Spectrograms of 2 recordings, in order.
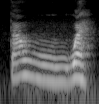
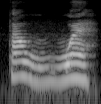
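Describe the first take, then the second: The two takes are said the same way.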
